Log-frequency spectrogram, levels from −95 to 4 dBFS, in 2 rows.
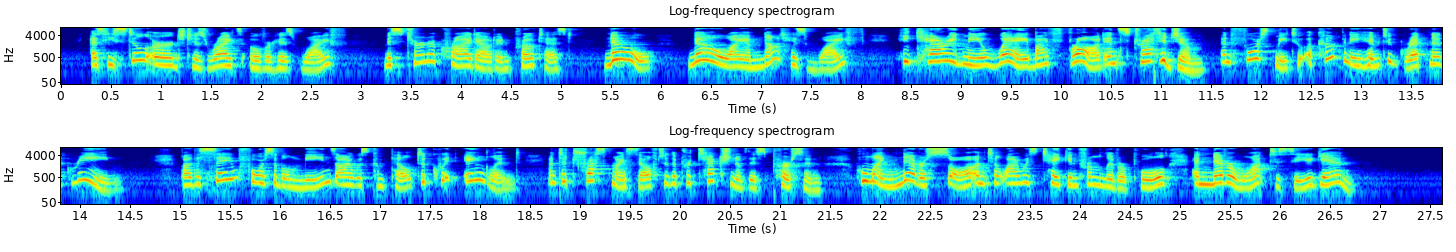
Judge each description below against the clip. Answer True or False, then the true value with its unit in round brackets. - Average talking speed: True (165 wpm)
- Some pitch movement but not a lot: False (7.6 semitones)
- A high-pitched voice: True (250 Hz)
